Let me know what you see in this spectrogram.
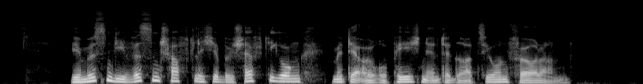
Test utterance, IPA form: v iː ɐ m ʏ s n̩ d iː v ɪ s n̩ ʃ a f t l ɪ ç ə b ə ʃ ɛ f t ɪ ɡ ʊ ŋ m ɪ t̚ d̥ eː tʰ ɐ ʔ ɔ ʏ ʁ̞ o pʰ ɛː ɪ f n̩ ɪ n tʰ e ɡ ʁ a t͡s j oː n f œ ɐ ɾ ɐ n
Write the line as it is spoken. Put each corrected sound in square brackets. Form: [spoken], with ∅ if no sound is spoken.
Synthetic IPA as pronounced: v iː ɐ m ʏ s n̩ d iː v ɪ s n̩ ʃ a f t l ɪ ç ə b ə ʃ ɛ f t ɪ ɡ ʊ ŋ m ɪ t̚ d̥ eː [∅] ɐ ʔ ɔ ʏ ʁ̞ o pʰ ɛː ɪ [ʃ] n̩ ɪ n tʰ e ɡ ʁ a t͡s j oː n f œ ɐ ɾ ɐ n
